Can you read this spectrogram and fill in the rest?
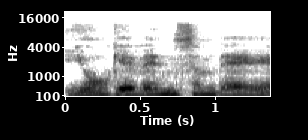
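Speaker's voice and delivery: very weak, feeble, faint, soft little voice. Retelling a story where a creature speaks from the corner, imitating a very weak voice. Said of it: "the creature just says very weakly".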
